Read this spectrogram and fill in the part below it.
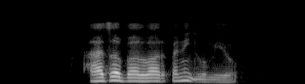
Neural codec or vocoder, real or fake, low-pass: codec, 16 kHz in and 24 kHz out, 0.9 kbps, LongCat-Audio-Codec, four codebook decoder; fake; 7.2 kHz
